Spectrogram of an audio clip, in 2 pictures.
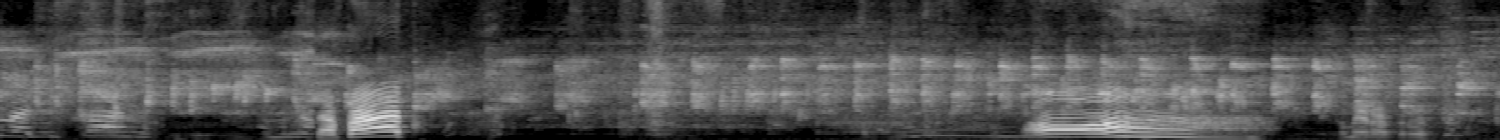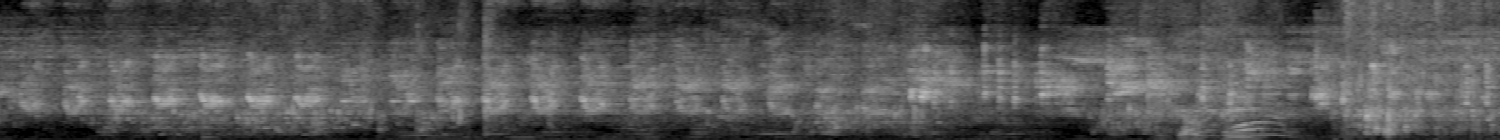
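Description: Water splashes as people wade through it.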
